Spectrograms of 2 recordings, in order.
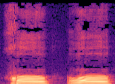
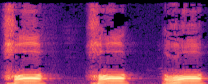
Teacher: يا أخي أنت بهذا العمل تخلط صوت الفتحة أو صوت الألف التي بعد حرف الاستعلاء بالواو، تخلط صوت الفتحة بالضمة أو صوت الألف بالواو، وهذا إشمام، هذا إشمام غير وارد. العرب لا تقول خو بل تقول خا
